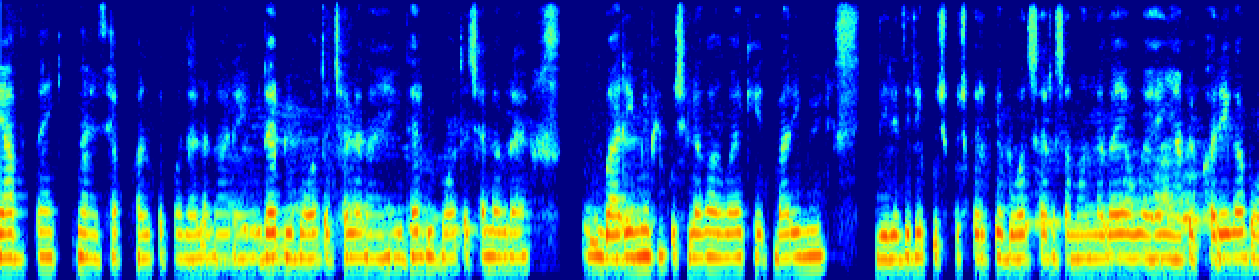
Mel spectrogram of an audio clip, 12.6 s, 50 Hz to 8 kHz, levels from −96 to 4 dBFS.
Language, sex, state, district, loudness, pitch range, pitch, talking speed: Hindi, female, Jharkhand, Sahebganj, -24 LUFS, 210-220 Hz, 215 Hz, 220 wpm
